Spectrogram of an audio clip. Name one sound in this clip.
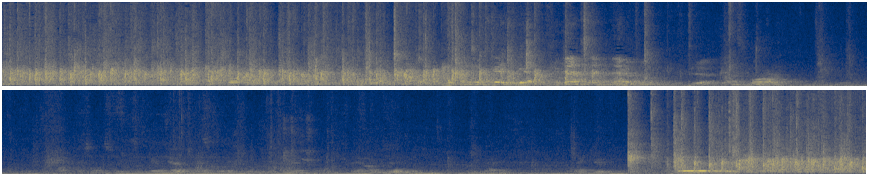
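A crowd of men claps.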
